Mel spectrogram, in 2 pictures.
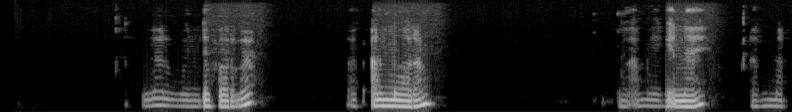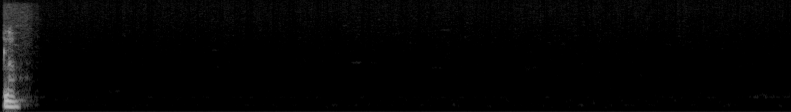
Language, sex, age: Wolof, female, 36-49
